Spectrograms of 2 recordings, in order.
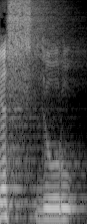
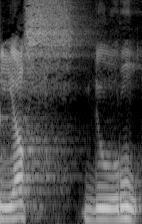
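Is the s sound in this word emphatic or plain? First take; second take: plain; emphatic. First: The s sound is plain, like seen. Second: The s sound is emphatic and heavy. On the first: The speaker calls it wrong. "إذا أردنا أن ننطقها سين فنقول يصدر، هذه سين" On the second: The speaker calls it right. "إذن يصدر"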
